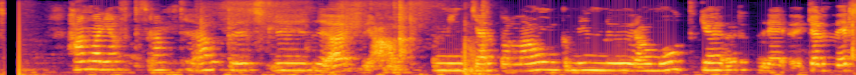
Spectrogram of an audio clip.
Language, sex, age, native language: Icelandic, female, 11, Polish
